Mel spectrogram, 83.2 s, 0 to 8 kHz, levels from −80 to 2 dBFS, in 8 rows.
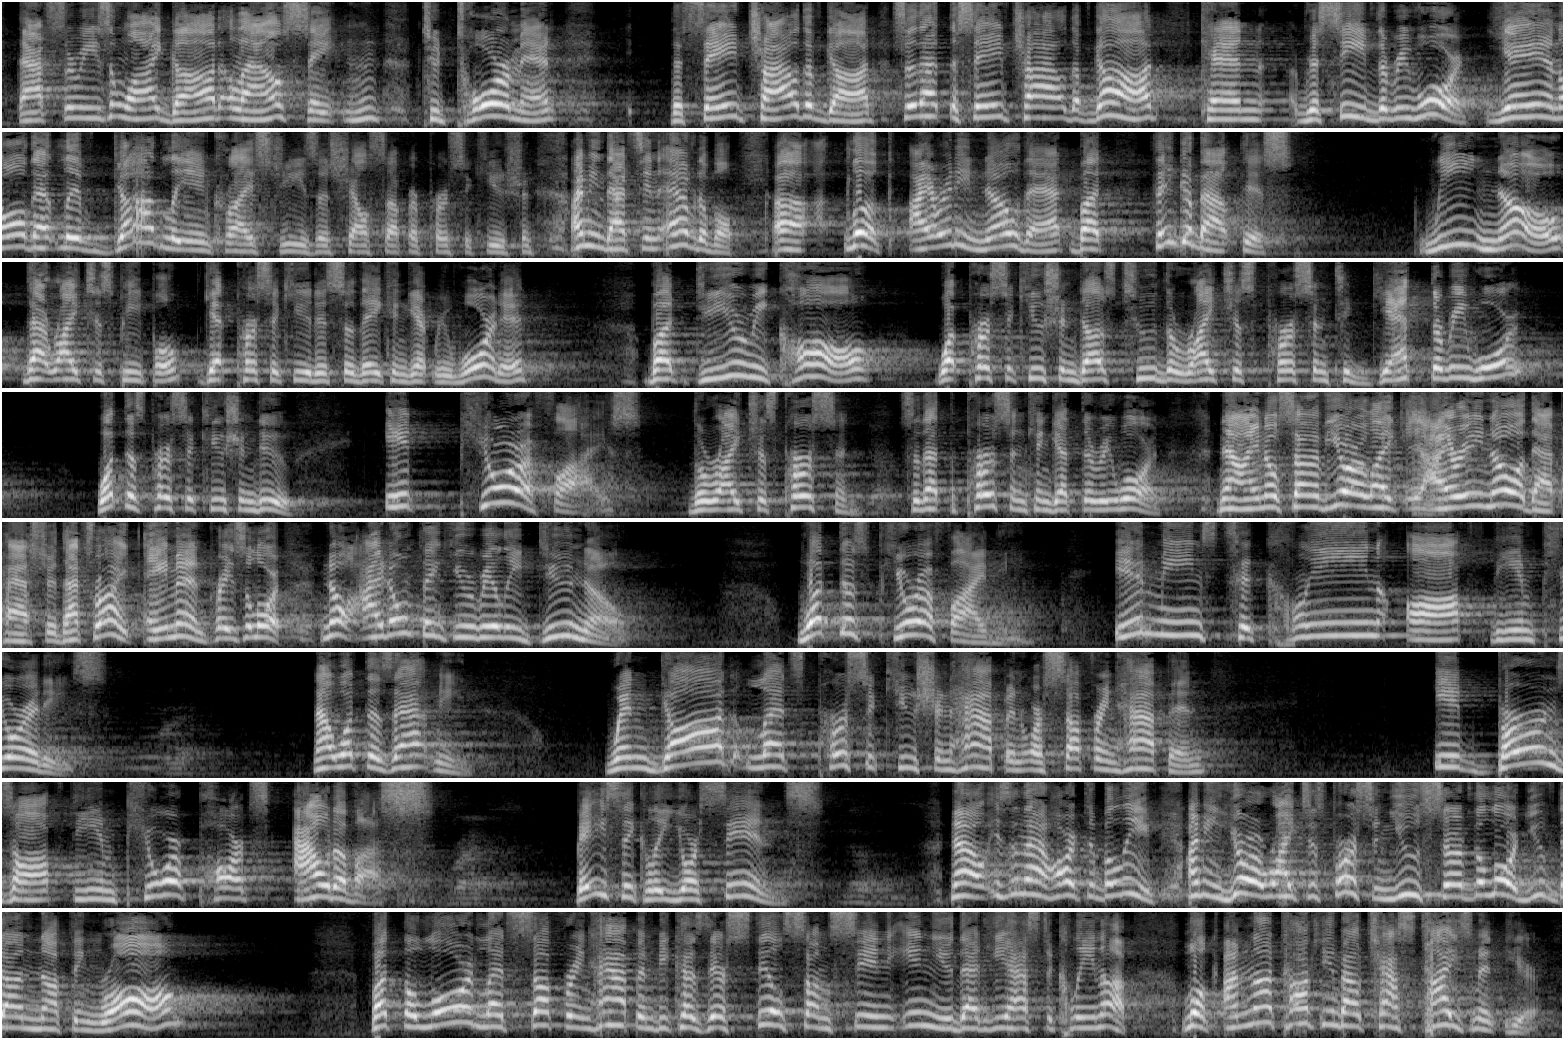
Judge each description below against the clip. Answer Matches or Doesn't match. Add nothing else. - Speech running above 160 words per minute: Doesn't match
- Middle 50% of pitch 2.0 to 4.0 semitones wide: Doesn't match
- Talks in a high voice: Matches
